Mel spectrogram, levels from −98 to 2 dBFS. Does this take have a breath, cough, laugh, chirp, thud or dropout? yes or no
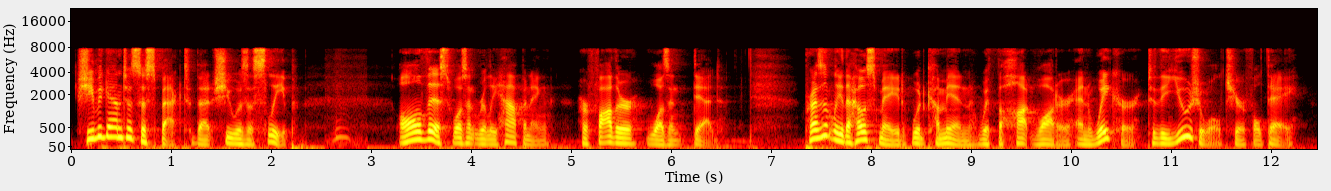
yes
